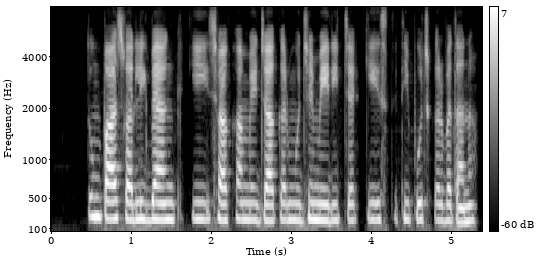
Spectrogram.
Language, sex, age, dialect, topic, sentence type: Hindi, female, 18-24, Marwari Dhudhari, banking, statement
